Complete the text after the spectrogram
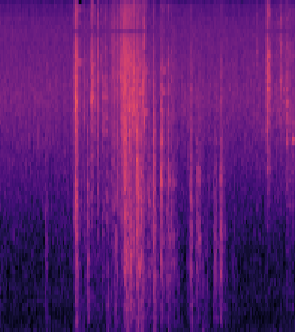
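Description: A heavy wooden chest lid creaks open.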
